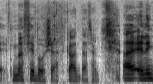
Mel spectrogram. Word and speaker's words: Mephibosheth: mephibosheth and David that's how you say it mephibosheth God that time and then go into your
